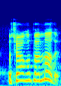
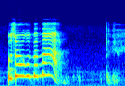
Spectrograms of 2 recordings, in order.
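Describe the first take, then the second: First: Said in the usual way. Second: "What's wrong with my mom?" much higher and slow; playful melodramatic redo; mock dramatic. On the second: Shown as a demonstration. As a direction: whine "mom" drawn out, hammed-up worry.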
